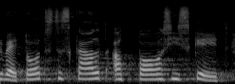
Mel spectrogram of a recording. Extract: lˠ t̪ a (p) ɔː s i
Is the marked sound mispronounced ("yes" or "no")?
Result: no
